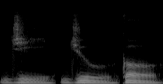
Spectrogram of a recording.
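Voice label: "jijuko", concatenated syllables; Affixing experiment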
